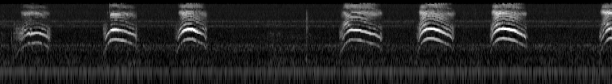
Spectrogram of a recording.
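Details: Black-and-white Maine Coon kitten at a Tokyo cattery meowing repeatedly: about seven short, bright, arching mews, each rising then falling, spaced one to two seconds apart, over a low constant electrical hum.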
